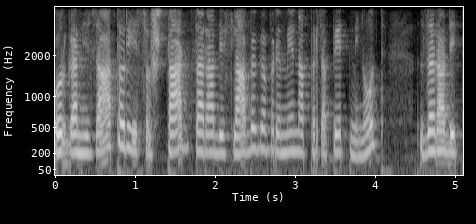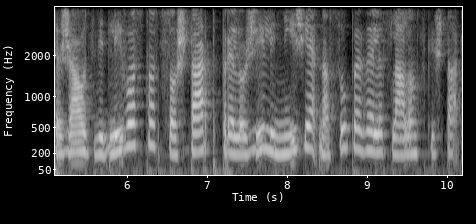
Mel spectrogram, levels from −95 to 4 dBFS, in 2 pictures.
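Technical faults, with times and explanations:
3.28 s, skip ahead: right after "slabega vremena" roughly 0.7 s of speech is dropped, and the two sides join directly with no fill, so the sentence lurches forward.
3.42 to 4.92 s, jitter buffer speed-up: the buffer trims short pitch-period pieces, about 150 ms in total, so the speech runs roughly 8% fast at unchanged pitch, ending before "težav z vidljivostjo so".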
